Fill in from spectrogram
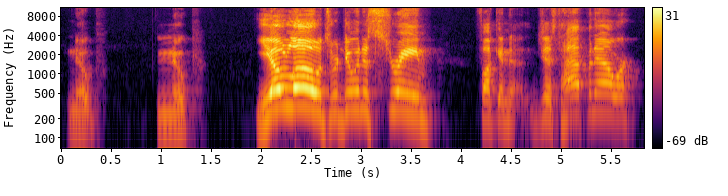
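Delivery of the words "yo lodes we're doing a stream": loud call across the room. Real, not acted. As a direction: call his name out loud. Calling out to Lodes.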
